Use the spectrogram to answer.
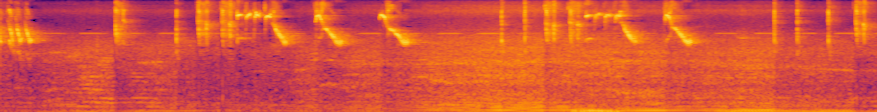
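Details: Long-tailed shrike of the Madura type in a training recording for caged birds: sharp, high notes that slide steeply downward, given singly and in loose clusters with sudden clicks, over a constant low hum and hiss.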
